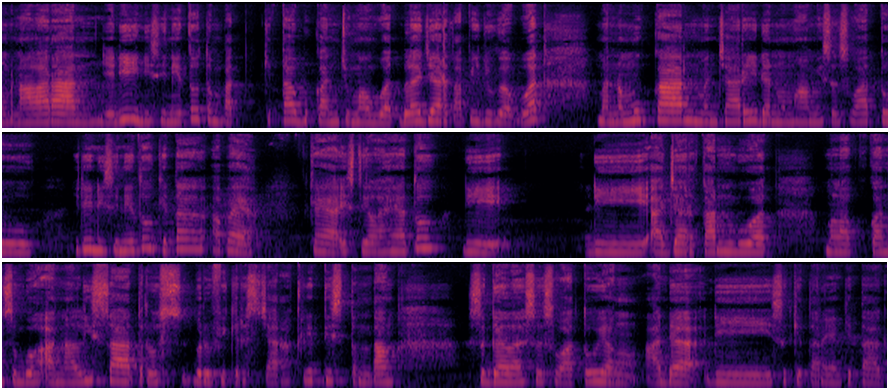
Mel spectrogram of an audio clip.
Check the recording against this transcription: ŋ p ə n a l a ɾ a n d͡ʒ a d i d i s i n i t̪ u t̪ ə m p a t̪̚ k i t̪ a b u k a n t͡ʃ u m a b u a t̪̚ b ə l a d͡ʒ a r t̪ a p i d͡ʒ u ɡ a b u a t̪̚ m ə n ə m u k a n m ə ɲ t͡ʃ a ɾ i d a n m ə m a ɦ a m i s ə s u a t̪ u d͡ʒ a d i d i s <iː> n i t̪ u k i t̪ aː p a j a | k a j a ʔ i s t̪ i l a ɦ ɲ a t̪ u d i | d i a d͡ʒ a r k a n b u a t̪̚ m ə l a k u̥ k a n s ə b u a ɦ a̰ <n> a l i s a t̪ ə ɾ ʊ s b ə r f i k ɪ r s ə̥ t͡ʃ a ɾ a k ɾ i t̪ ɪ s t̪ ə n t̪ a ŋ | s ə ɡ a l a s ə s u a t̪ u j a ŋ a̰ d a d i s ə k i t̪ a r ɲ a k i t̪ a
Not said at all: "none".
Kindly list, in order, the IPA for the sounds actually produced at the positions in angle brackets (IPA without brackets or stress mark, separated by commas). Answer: i, n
